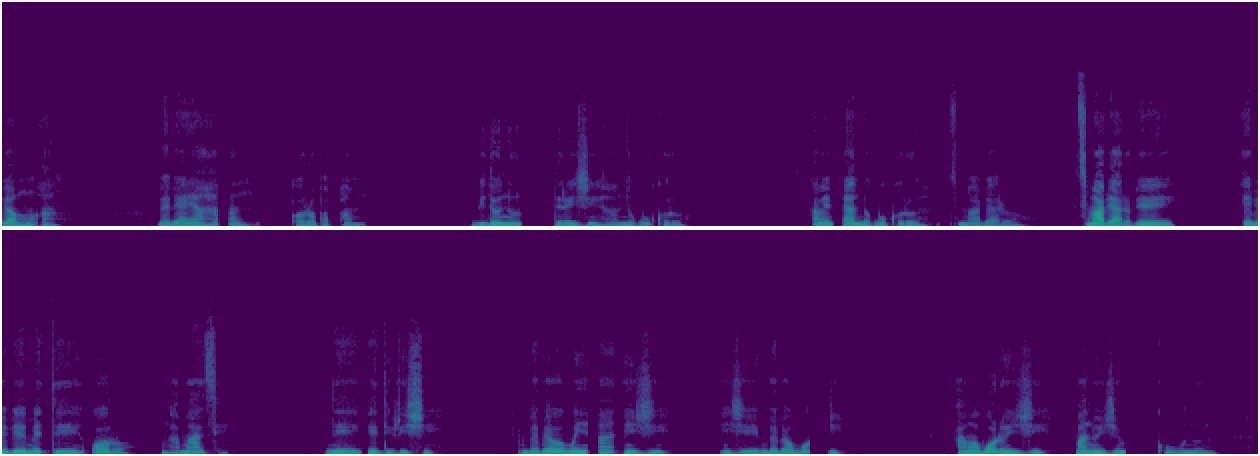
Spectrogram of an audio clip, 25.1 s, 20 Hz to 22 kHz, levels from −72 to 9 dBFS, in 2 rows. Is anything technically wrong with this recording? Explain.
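Yes. The speech drops into soft-edged silences, right after "mbia bia" at 2.14 to 2.29 s, then at 5.17 to 5.53, 8.29 to 8.44, 11.71 to 12.12 (broken up, the longest hole around 0.3 s), 16.14 to 16.24, 18.40 to 18.55, 20.62 to 20.85 and 23.78 to 24.13 s. This is AAC frame loss with muting. Frames went missing, the decoder zeroed their spectrum, and the overlapping windows faded the sound out and back in.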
